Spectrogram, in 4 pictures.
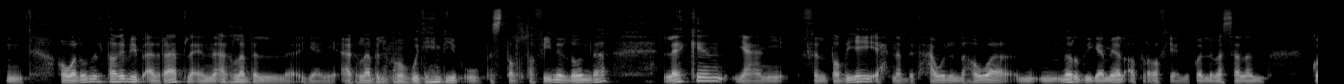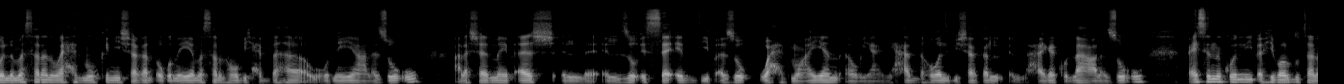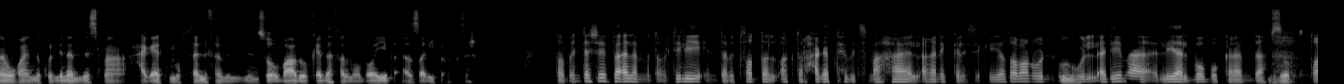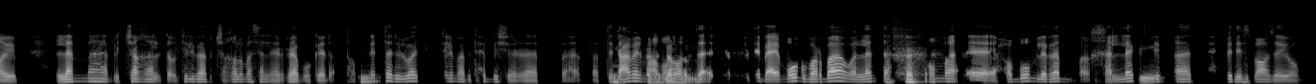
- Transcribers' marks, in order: in English: "الراب"; laughing while speaking: "الموجودين بيبقوا"; in English: "الكلاسيكية"; in English: "البوب"; in English: "الراب"; other noise; in English: "الراب"; unintelligible speech; chuckle; in English: "للراب"
- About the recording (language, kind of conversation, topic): Arabic, podcast, سؤال عن دور الأصحاب في تغيير التفضيلات الموسيقية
